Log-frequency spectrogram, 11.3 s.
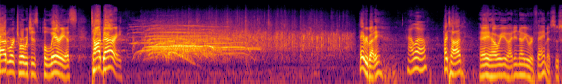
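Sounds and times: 
speech: 0:00.0 - 0:02.6, 0:07.2 - 0:11.2
live audience cheering: 0:02.6 - 0:06.9
live audience applauding: 0:03.1 - 0:07.1.

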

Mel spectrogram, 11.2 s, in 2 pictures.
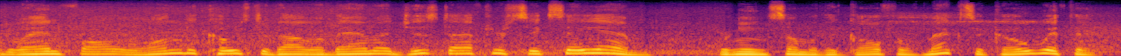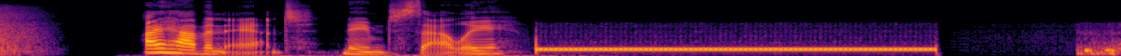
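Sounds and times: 
speech: 0:00.0 - 0:05.6, 0:06.3 - 0:08.2
phone line ringback tone: 0:08.3 - 0:10.3.

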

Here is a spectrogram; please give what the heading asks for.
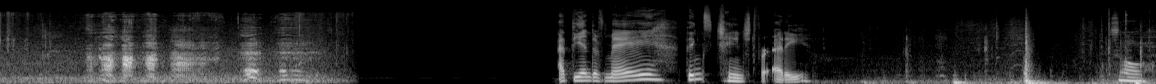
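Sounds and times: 
speech: 0:00.8 - 0:03.2, 0:05.6 - 0:08.2, 0:11.1 - 0:11.5
car thumps as it rolls along: 0:08.6 - 0:11.5.

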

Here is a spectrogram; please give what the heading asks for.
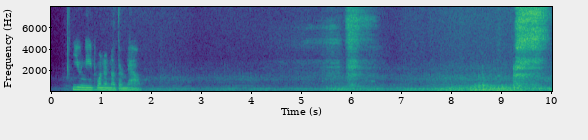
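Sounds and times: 
helicopters flying outside: 0:00.0 - 0:10.0
speech: 0:00.4 - 0:01.9
breathy noise bursts: 0:04.4 - 0:06.8, 0:09.2 - 0:10.0.

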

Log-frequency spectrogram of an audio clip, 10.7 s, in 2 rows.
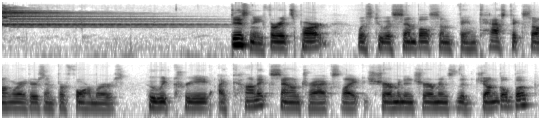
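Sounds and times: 
bright shimmering page-turn chime: 0:00.0 - 0:02.7
speech: 0:02.3 - 0:10.7.

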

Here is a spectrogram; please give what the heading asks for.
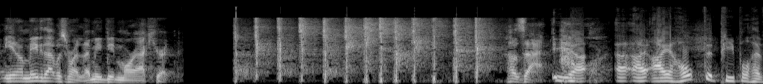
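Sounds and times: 
speech: 0:00.0 - 0:01.8, 0:05.1 - 0:07.6
person clapping in an odd fast style: 0:02.4 - 0:05.0.

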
